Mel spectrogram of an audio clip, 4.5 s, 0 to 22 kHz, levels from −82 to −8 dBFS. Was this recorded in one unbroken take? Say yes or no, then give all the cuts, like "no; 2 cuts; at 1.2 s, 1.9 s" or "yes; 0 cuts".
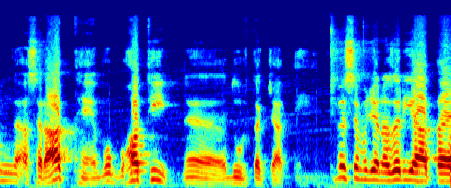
no; 1 cut; at 3.3 s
